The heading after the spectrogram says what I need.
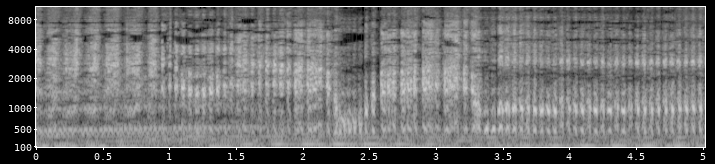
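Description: A kookaburra gives a rapid, rasping chatter of harsh pulses, about three per second, rising and falling in a cackling run.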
